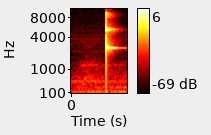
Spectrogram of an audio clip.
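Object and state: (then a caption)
3D printed part in stiff specialty filament that rings like metal. A 3D-printed part made from a stiff, expensive specialty filament (about $140 per kilogram) that does not bend is flicked once. It gives a sharp, high-pitched metallic ting around 2.6 kHz with a brief ring after it, sounding like metal rather than standard filament.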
